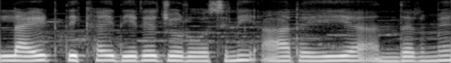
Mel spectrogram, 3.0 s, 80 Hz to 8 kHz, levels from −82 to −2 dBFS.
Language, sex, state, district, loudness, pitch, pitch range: Hindi, female, Haryana, Jhajjar, -15 LUFS, 210 Hz, 200-220 Hz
